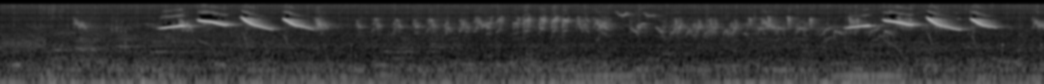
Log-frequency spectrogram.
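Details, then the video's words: Tico-tico, the rufous-collared sparrow, singing a warm-up song meant to fire up caged birds: two bursts, each a rising whistle followed by two or three bright falling slurs, with faint high chips between them and low background hum. "CANTO DO TICO TICO MELHOR ESQUENTA DE TICO TICO PRA FOGUEAR ESQUENTAR SEU TICO TICO"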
